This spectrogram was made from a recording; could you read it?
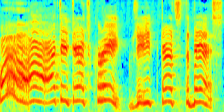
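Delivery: very high, very slow silly put-on little voice. Acting out the silent partner's podcast answer in a made-up little voice. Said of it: "make up a little voice".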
